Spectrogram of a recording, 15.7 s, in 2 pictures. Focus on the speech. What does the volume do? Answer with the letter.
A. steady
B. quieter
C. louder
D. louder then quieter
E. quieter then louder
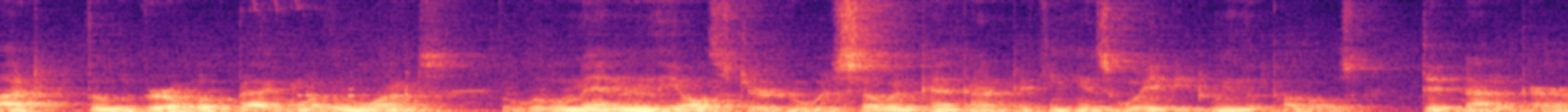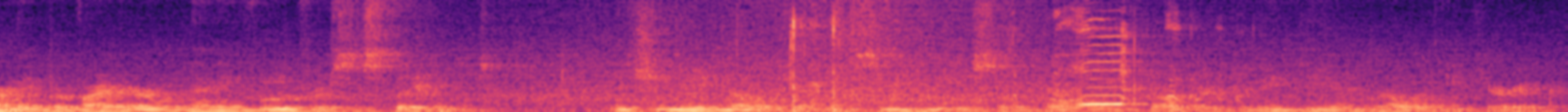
B.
